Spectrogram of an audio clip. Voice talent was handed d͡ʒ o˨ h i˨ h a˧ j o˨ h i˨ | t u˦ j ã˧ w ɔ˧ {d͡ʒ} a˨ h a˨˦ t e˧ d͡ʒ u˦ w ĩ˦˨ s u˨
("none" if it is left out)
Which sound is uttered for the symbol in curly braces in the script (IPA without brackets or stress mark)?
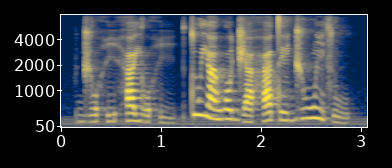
d͡ʒ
